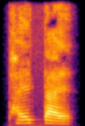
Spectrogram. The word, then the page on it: 발달: baldal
